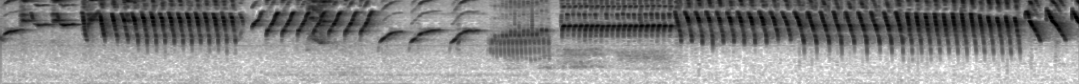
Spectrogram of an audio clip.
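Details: Türkiye canary pouring out a long varied song: rapid buzzy trills, rounded whistled swoops, a brief harsher lower phrase, then an extended high rattling roll of very fast repeated notes.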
